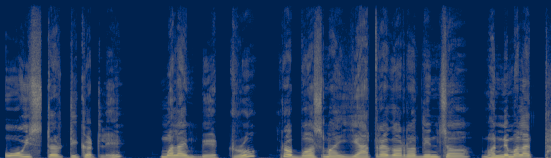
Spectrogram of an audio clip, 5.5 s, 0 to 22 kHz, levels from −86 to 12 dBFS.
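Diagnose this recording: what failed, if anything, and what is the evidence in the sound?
Listening to the speech, nothing stood out that would point to a failure at any stage of the chain.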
